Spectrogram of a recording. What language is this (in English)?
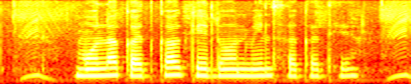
Chhattisgarhi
